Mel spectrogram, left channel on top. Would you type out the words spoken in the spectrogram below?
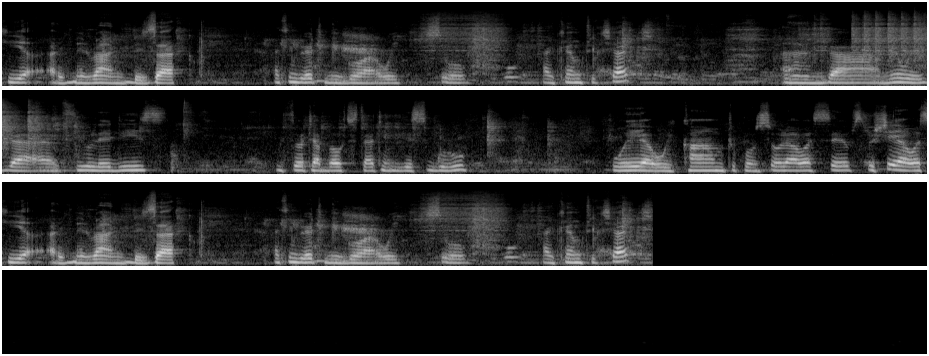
I may run berserk. I think let me go away. So I came to church and me with a few ladies, we thought about starting this group where we come to console ourselves, to share our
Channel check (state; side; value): drops out; right; at 6.6 s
